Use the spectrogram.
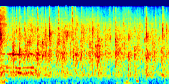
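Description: A church audience in Paderborn claps steadily for its new site leader, a dense wash of many hands applauding at even loudness throughout, with a faint voice briefly audible beneath it.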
